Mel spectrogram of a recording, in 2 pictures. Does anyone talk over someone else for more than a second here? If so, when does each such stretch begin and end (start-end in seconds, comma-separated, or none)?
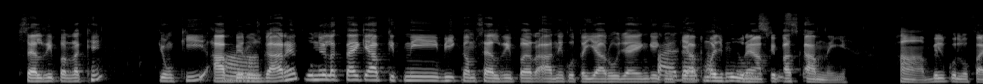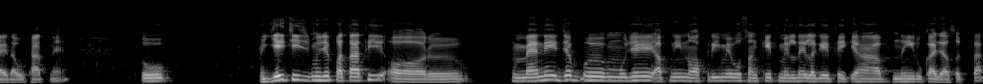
6.6-8.2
